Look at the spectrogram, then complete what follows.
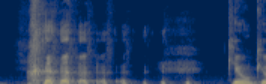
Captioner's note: laughter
